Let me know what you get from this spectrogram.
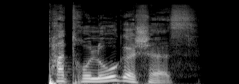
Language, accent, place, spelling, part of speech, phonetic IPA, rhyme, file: German, Germany, Berlin, patrologisches, adjective, [patʁoˈloːɡɪʃəs], -oːɡɪʃəs, De-patrologisches.ogg
- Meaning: strong/mixed nominative/accusative neuter singular of patrologisch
